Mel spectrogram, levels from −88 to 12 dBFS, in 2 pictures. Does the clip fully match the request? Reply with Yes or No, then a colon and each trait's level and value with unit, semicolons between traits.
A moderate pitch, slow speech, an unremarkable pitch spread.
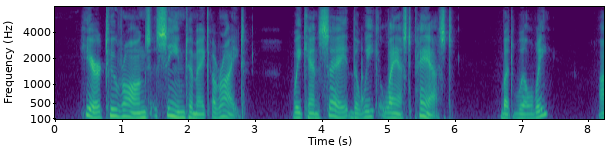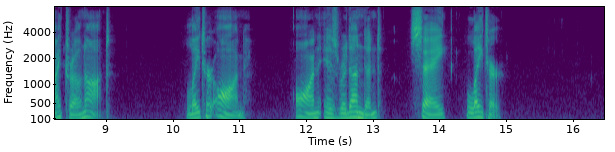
No: low, 130 Hz; slow, 100 wpm; average, 3.8 semitones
